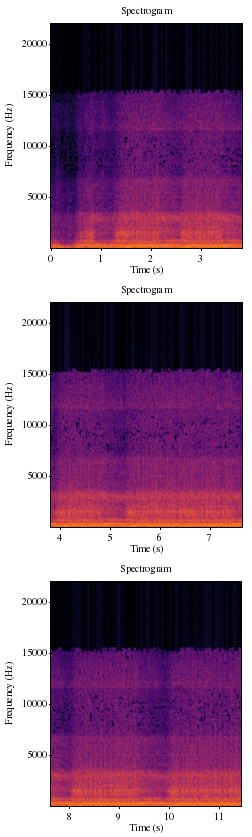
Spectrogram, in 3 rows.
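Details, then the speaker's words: 2014 Yamaha Vixion, complaint of stumbling when pulled to high RPM: repeated throttle blips each climbing then sagging and breaking up near the top instead of revving cleanly; fuel injection about to be checked, cause not yet confirmed. "Soalnya ini pasti gas tadi Brebek Brebek S3 RPM tinggi dia malah berbuat ya nggak normal"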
